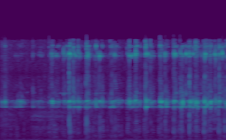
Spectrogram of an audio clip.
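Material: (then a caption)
Metal bell. A small plush baby toy with a little rattle or jingle-bell insert inside is shaken. It gives a quick series of light, bright jingling taps over a steady high metallic ring, with very little low end.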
